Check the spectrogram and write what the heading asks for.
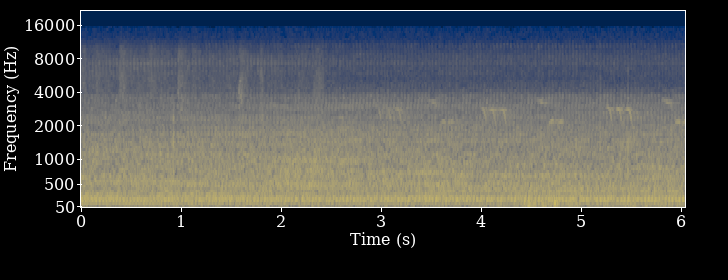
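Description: Steady low outdoor background hum, with a few faint short high chirps in the second half.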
